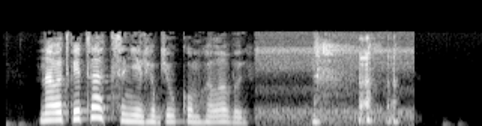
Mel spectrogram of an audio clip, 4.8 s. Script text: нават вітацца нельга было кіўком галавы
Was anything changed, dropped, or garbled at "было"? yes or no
yes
